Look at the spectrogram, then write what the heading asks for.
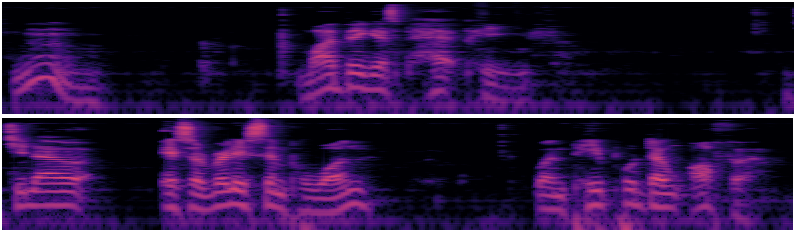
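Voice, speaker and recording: A man with a husky voice, chatting casually and self-deprecatingly as he hosts a podcast interview. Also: mid-range voice, very animated, unhurried, pauses often. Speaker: podcast host.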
